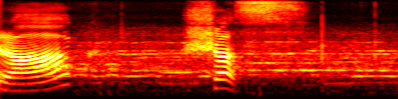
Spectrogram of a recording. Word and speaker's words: রাক্ষস: যদি বলি তাহলে রাক্ষস কিন্তু সংস্কৃতে এই খেয়টাকে আসলে ভাঙতে হবে ক যোগ মূর্ধন্য তে ভেঙে যাবে তাহলে উচ্চারণটা হবে রাক্ষস রাক্ষস ঠিক আছে দেখবেন যারা হিন্দিতে কথা বলে তারা কিন্তু রাক্ষস উচ্চারণ করে থাকে রাক্ষস হিন্দি ভাষার উচ্চারণ এবং সংস্কৃত ভাষার উচ্চারণ প্রায় সিমিলার ঠিক আছে তা দেখুন রাক্ষস অর্থাৎ খিয়টা ক যোগ মর্ধন্য তে ভেঙে গেল এই দুইটা অক্ষরে ভেঙে যাবে তাহলে রাক্ষস উচ্চারণ হবে রাক্ষস বোঝা গেল তারপরে এই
